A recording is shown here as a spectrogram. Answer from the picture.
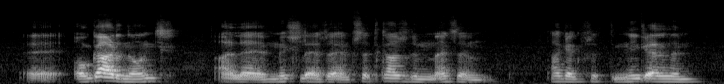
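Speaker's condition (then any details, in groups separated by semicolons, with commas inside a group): Cerebral palsy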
